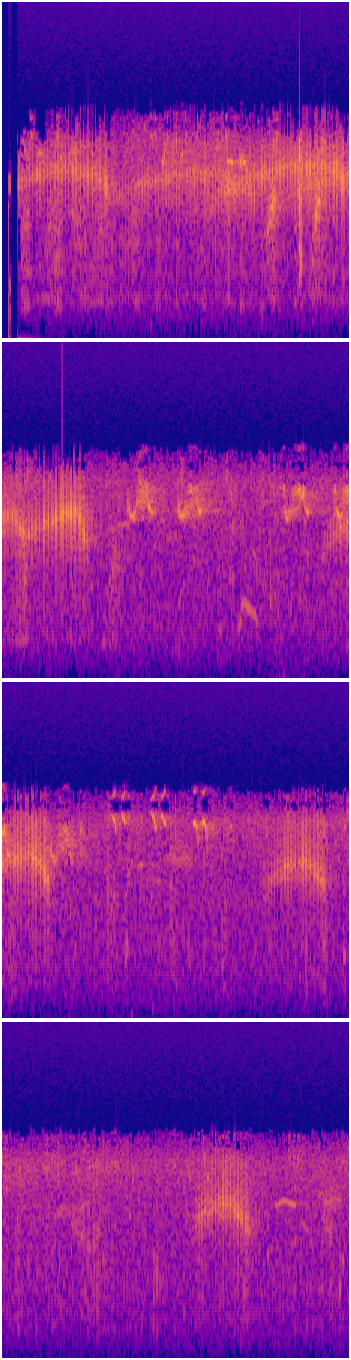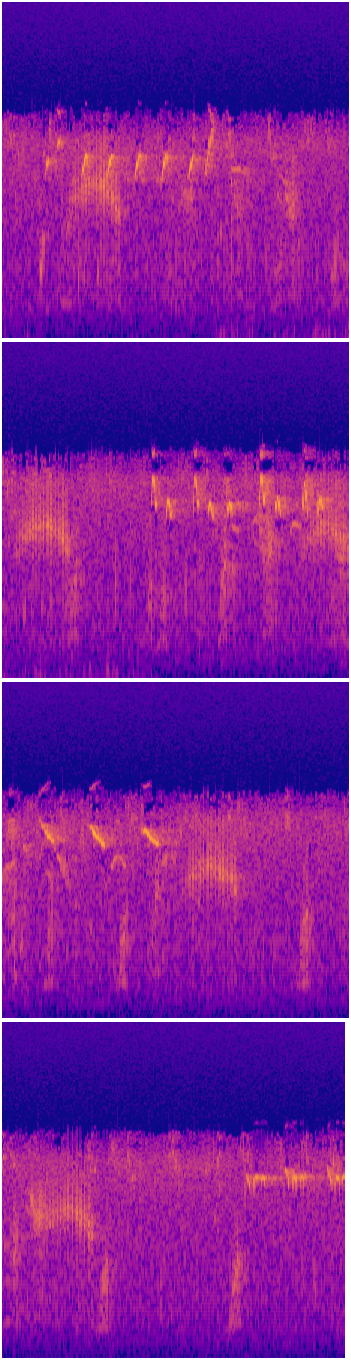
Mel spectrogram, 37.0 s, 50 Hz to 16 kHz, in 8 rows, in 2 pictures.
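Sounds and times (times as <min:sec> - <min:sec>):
frogs calling: 0:00.3 - 0:06.4, 0:07.1 - 0:10.3, 0:12.8 - 0:13.8, 0:16.4 - 0:22.6, 0:23.3 - 0:24.2, 0:25.1 - 0:31.0, 0:31.7 - 0:33.8.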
